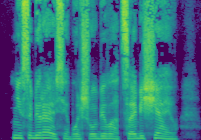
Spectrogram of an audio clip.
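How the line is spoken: Sighing. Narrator (Russian): вздохнула

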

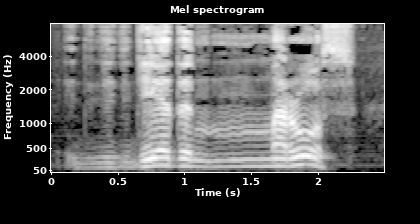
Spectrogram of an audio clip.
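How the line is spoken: Stammering. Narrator (Russian): запинаясь, ответил лис

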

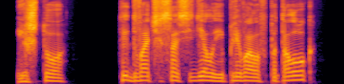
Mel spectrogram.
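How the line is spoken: Angry question. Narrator (Russian): зло спросил я

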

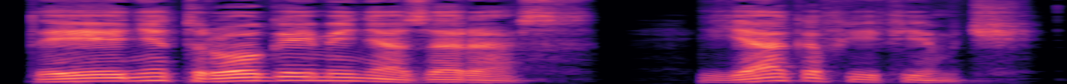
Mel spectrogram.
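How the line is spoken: Quiet. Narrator (Russian): тихо сказал он

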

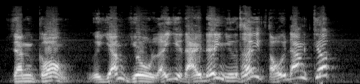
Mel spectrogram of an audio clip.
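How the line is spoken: Angry snort and roar. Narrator (Vietnamese): Độc Cước Đại Đế hừ lên một tiếng giận dữ quát lên

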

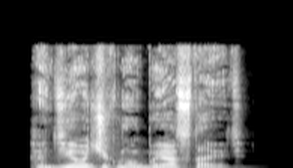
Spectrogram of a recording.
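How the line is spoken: Grumbling. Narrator (Russian): проворчал Крамер

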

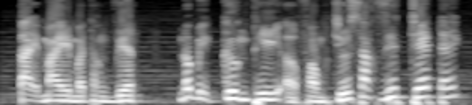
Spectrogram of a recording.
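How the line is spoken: Screaming while fleeing. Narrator (Vietnamese): thằng Tèo bỏ chạy mà miệng thì cứ gào thét

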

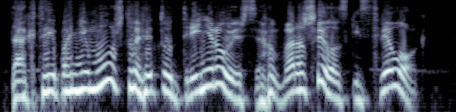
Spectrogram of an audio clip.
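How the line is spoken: Fit of laughter. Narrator (Russian): зашелся в хохоте

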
